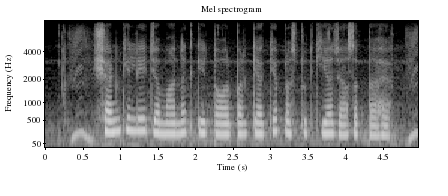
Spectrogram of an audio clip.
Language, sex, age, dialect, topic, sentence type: Hindi, female, 18-24, Garhwali, banking, question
